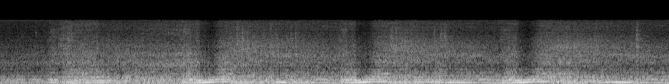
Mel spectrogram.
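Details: Nissan Skyline engine blipped up and down about every 1.5 seconds, each rev ending in a sharp exhaust crack: misfiring with backfiring.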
